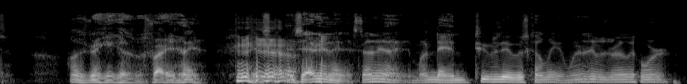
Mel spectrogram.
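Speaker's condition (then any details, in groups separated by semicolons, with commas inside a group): Parkinson's disease; onset involuntary pinky movement; quiet speech, listeners lean in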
